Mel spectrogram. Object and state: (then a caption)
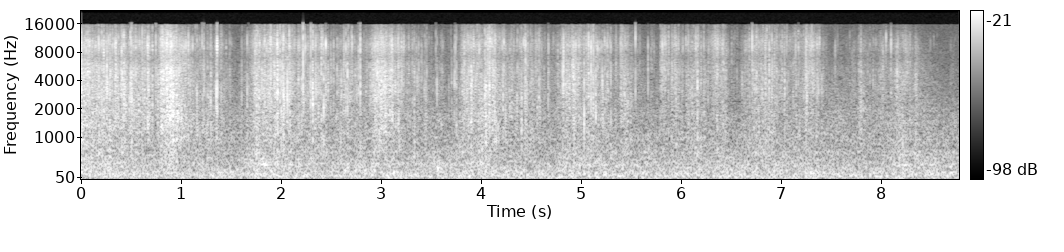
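Plastic film bag crinkled. A thin, clear plastic bag or film wrapped over a person's hair is rubbed and crinkled by fingertips and palms. It makes a quiet, continuous, irregular crinkling with bright, hissy highs and almost no low end. The soft, hollow rustling rises and falls in uneven swells throughout.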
